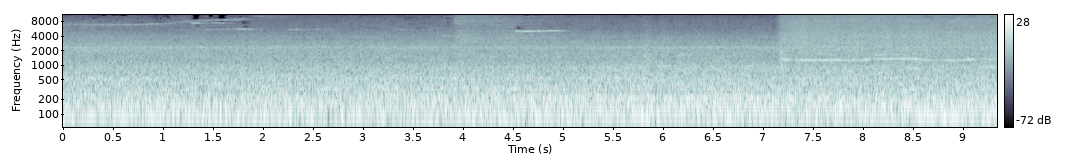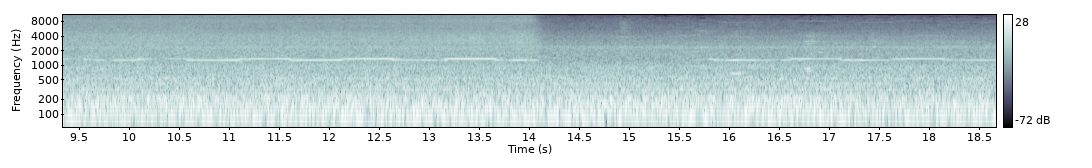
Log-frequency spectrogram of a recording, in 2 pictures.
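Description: Cummins ISL9 diesel engine of a 2011 NABI 40-foot transit bus running steadily, heard from inside the bus. From about a third of the way in, a hiss sets in for several seconds, and a high tone steps back and forth between two close pitches; the tone comes back near the end.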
